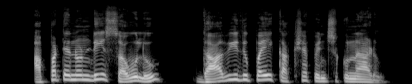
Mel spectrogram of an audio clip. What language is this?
Telugu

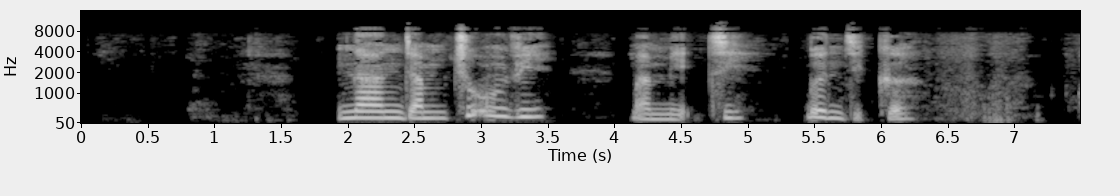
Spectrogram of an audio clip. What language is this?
Mungaka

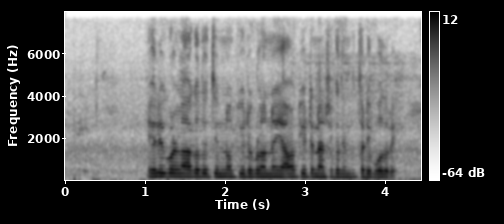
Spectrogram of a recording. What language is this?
Kannada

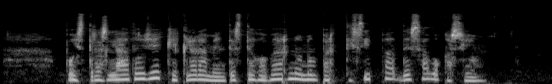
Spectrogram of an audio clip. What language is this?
Galician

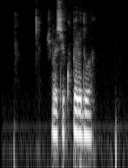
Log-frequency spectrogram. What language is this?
French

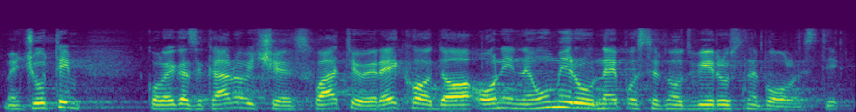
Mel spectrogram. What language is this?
Croatian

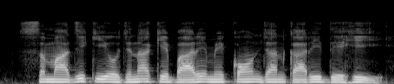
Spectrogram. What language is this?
Chhattisgarhi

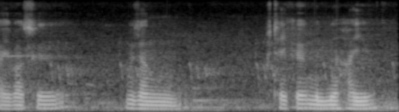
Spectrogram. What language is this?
Bodo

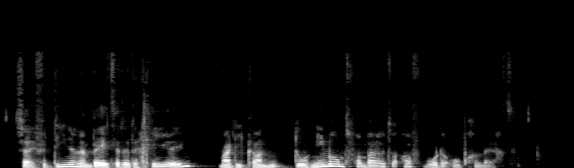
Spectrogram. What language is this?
Dutch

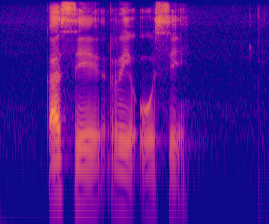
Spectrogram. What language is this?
Northern Sotho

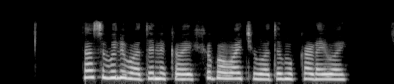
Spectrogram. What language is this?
Pashto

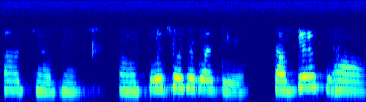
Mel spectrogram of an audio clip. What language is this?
Odia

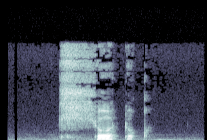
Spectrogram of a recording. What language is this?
Central Yupik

